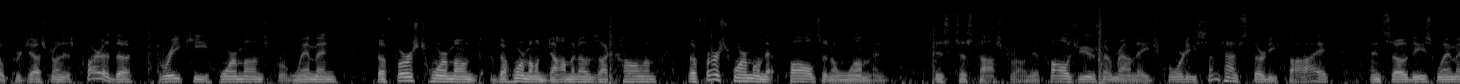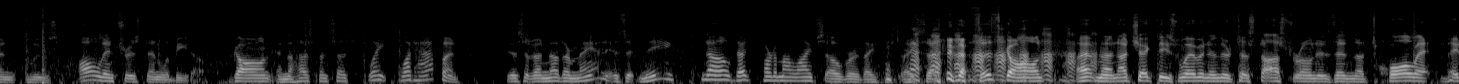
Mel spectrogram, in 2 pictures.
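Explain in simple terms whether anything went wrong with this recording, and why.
Yes, something went wrong: overdone noise removal runs through the whole speech clip. A noise reduction tool set too strong shut off frequency bands it took for background noise. The quiet parts of the voice went with them, so the background drops and breaks up into twinkling specks.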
